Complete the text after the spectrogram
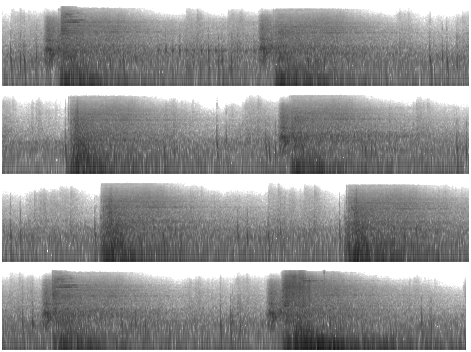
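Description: Swords clash and slash with ringing metal impacts, again and again.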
